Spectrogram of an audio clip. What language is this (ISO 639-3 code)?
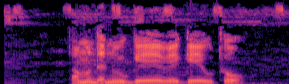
gig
